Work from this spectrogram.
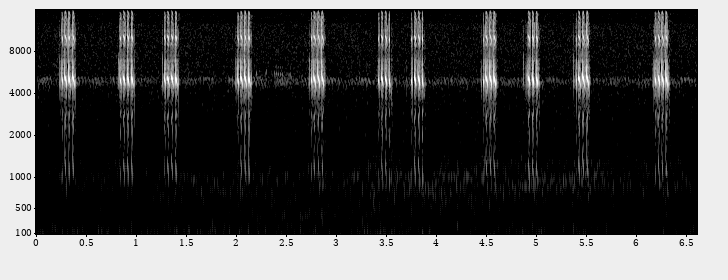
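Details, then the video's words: Night chirping of a field cricket, its calling song to attract females: crisp high pulsed chirps, about eleven in six seconds at uneven spacing, against near silence. "Field Cricket chirping"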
